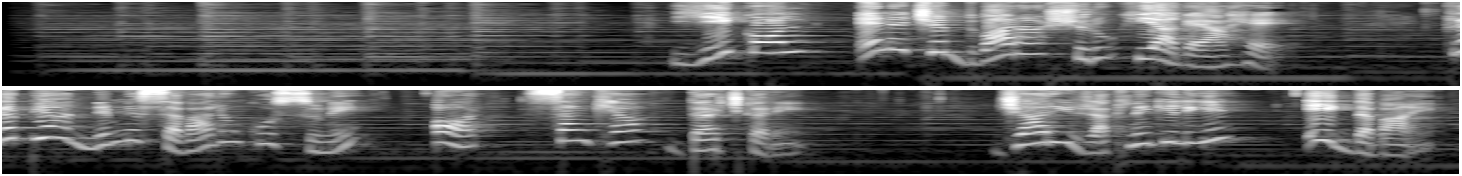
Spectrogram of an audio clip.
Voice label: Hindi IVR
